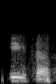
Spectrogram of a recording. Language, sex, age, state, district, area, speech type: Hindi, male, 18-30, Madhya Pradesh, Hoshangabad, urban, conversation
